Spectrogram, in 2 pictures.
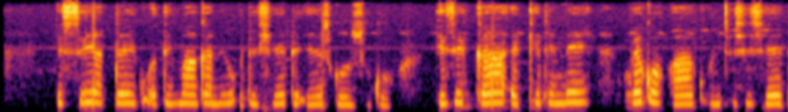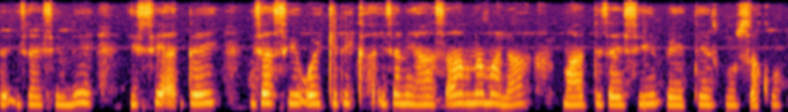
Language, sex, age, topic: Gamo, male, 18-24, government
